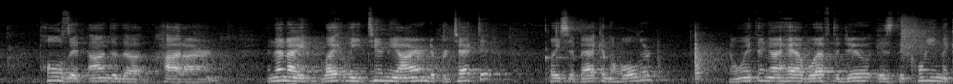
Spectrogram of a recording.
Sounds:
Speech, inside a small room

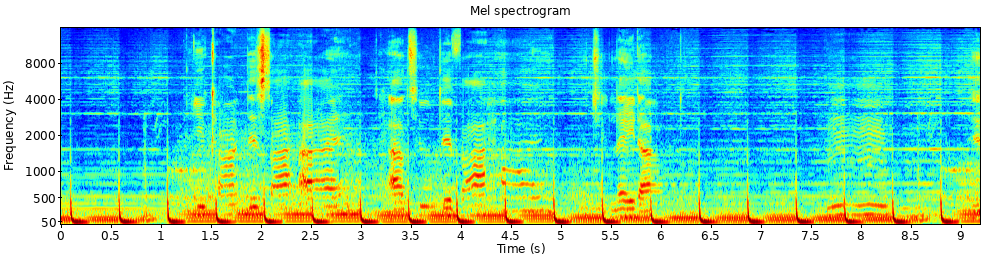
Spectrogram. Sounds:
Music

